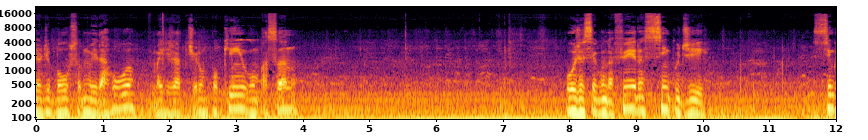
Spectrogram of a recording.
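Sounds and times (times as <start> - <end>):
steady low rumble: 0.0 - 12.0
faint crowd murmur: 3.9 - 8.0, 10.1 - 12.0.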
